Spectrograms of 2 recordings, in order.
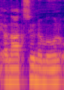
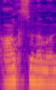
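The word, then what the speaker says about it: Ankhesenamun: But anyway, he believes that his beloved, the ever so lovely Anaksunamun, or Ankhsunamun, depending on how you want to pronounce it, has been reincarnated in the guise of this 1930s young lady whose name I have forgotten and didn't write down because stupid.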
